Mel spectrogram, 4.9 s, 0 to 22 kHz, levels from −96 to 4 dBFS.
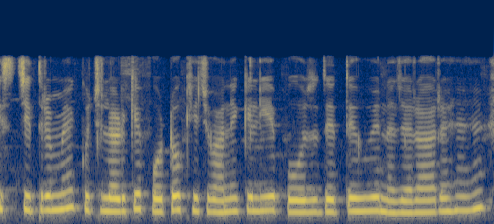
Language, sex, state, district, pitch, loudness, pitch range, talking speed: Hindi, female, Jharkhand, Ranchi, 235 Hz, -14 LUFS, 225-255 Hz, 205 wpm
